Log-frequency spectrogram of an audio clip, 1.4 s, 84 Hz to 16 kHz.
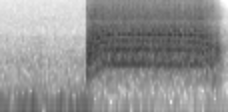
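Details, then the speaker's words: Yamaha Virago XV1100 starter jumped directly with 12 volts: a sharp, even high whine under a second, starting and stopping cleanly, no grinding; starter fine, the solenoid is suspected bad. "The starter is fine, and when I engage the gear to the flywheel for the starter, I think it's gonna turn the engine over just fine."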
